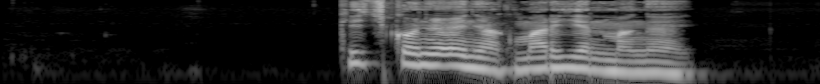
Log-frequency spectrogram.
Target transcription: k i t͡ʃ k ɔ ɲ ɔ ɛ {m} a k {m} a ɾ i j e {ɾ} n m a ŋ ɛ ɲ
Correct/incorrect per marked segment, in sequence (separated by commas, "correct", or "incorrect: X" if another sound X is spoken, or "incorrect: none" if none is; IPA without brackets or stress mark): incorrect: ɲ, correct, incorrect: none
